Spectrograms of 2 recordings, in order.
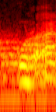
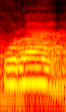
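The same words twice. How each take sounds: First: A glottal stop separates the two syllables. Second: The syllables run together without a glottal stop. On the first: This is the form used in other dialects. "Quran dengan hamzah" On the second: This is the form of the Quraysh dialect. "Ada logat Quraisy tanpa ham, hamzah"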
